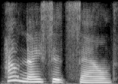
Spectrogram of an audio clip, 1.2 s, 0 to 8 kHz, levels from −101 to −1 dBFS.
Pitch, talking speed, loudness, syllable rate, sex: 240 Hz, 205 wpm, -17 LUFS, 3.5 syllables/s, female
